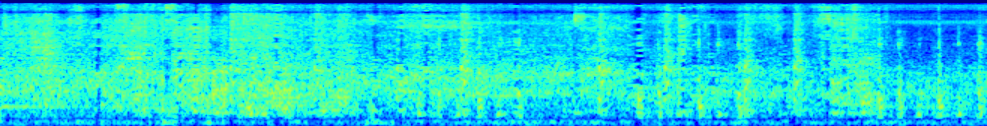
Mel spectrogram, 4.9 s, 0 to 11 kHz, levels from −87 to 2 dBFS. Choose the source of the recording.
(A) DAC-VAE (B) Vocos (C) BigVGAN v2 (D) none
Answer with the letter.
D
